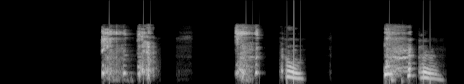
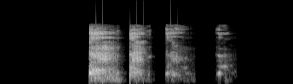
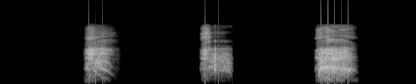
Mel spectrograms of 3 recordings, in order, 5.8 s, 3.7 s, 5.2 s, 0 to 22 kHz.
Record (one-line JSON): {"three_cough_length": "5.8 s", "three_cough_amplitude": 30753, "three_cough_signal_mean_std_ratio": 0.41, "cough_length": "3.7 s", "cough_amplitude": 30563, "cough_signal_mean_std_ratio": 0.32, "exhalation_length": "5.2 s", "exhalation_amplitude": 32195, "exhalation_signal_mean_std_ratio": 0.34, "survey_phase": "beta (2021-08-13 to 2022-03-07)", "age": "45-64", "gender": "Female", "wearing_mask": "No", "symptom_cough_any": true, "symptom_new_continuous_cough": true, "symptom_runny_or_blocked_nose": true, "symptom_diarrhoea": true, "symptom_fatigue": true, "symptom_headache": true, "symptom_change_to_sense_of_smell_or_taste": true, "symptom_loss_of_taste": true, "symptom_onset": "3 days", "smoker_status": "Current smoker (1 to 10 cigarettes per day)", "respiratory_condition_asthma": false, "respiratory_condition_other": false, "recruitment_source": "Test and Trace", "submission_delay": "1 day", "covid_test_result": "Positive", "covid_test_method": "RT-qPCR", "covid_ct_value": 16.3, "covid_ct_gene": "ORF1ab gene", "covid_ct_mean": 16.9, "covid_viral_load": "2900000 copies/ml", "covid_viral_load_category": "High viral load (>1M copies/ml)"}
